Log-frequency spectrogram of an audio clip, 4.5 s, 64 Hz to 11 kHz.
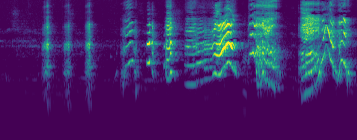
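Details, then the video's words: A 22-year-old pet yellow-naped amazon talking before bed in a small room: three quick chuckling bursts, then a run of speech-like syllables and a raspy, laugh-like cackle. "The Funny Things Our Parrot Says Before Bed!"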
